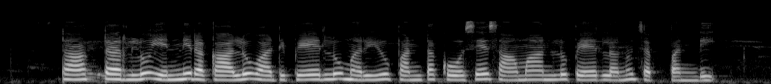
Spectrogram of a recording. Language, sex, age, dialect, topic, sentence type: Telugu, female, 31-35, Southern, agriculture, question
